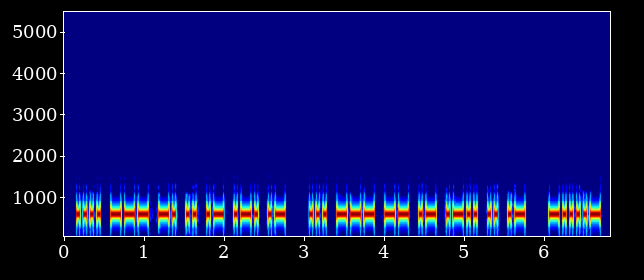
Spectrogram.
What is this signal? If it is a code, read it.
Morse code, heard as a keyed tone, about 28 wpm, 600 Hz. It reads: HONIARA SOMALIA -
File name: CW / Practice / NationalCapitals28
